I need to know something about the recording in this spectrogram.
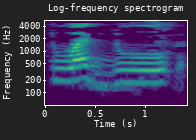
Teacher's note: هتبدل هذه الهمزة المفتوحة بواو مفتوحة، فتقرأ تؤد تقرأ تود، وهي ما فيش إلا في الصفحة دي النهاردة.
